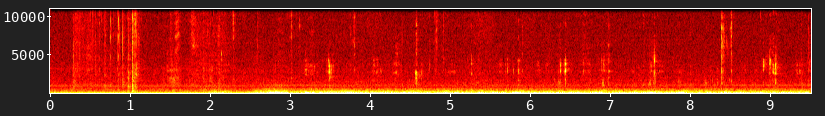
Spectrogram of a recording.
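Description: Close-up chewing and biting of a breaded sandwich, with small wet mouth clicks. The chewing gets louder about two and a half seconds in and keeps going.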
